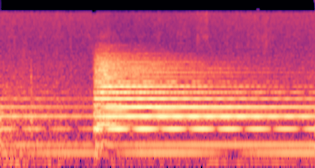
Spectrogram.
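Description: Big Ben, the Great Bell of the Palace of Westminster, striking the hour of eleven. One strike comes about a second in, over the hum still ringing from the previous stroke, and is followed by a long, slowly pulsing ring.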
